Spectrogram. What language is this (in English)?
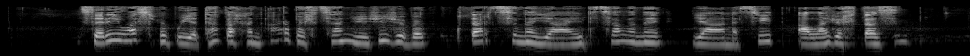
Abkhazian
